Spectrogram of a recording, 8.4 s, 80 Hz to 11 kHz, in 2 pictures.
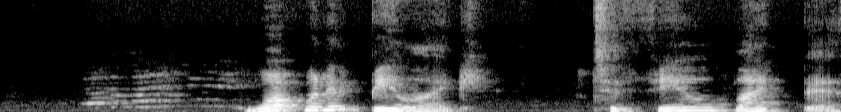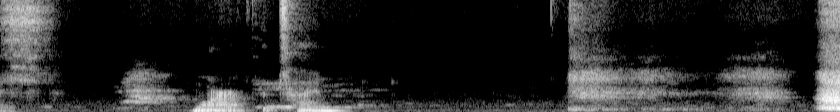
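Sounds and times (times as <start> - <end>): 
speech: 1.2 - 4.5, 5.2 - 6.0
person breathing deeply: 7.0 - 8.3.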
